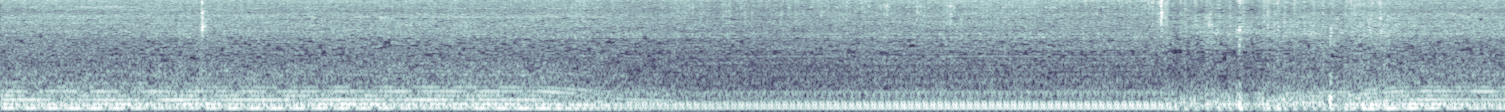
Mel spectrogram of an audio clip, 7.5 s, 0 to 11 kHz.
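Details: Toro TimeCutter mower with a Kawasaki FR691V twin engine, hot: it runs unevenly, dipping, skipping, cutting out and popping, then picks back up. Once warm it runs fine for about 10 minutes before this starts. Cause unknown.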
